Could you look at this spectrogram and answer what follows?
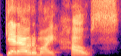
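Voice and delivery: no mistaking it, push it down; downward inflection. Shown as a demonstration. Coach showing a homeowner ordering someone out, firm fall. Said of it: "There is no mistaking".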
